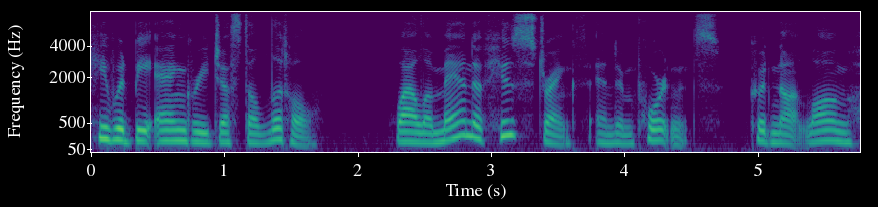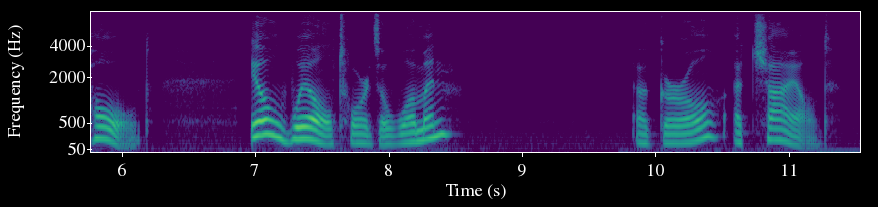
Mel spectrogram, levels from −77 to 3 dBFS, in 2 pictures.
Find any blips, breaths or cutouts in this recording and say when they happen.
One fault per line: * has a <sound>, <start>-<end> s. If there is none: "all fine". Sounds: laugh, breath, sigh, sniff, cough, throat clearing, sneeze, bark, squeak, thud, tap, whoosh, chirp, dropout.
all fine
